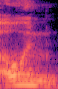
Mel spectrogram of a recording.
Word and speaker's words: Eoin: grossly mispronounced his name because it's Irish and it's pronounced Owen even though it looks like eoine or something like that uh but uh Owen Colfer is the author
